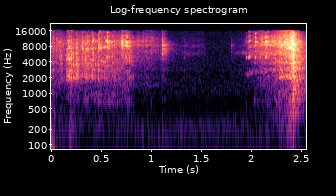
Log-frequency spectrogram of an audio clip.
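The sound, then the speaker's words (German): A metal measuring tape rattles as it is pulled out to measure a 1.5 metre minimum distance, goes quiet briefly, then whirs back in with a sharp closing snap. Fairly quiet, no voices. “Das war das Geräusch 1,5 Meter Mindestabstand abmessen.”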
